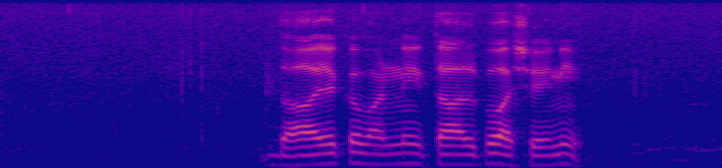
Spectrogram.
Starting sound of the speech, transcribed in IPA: d̪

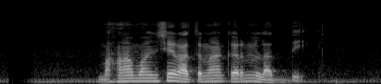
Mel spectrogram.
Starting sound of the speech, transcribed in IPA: m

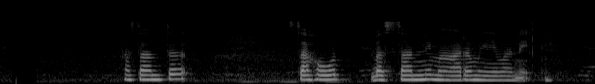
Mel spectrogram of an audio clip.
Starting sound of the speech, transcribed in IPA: h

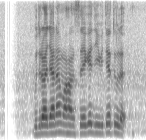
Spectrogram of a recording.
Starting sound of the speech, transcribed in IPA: b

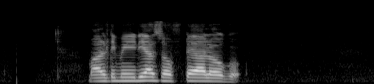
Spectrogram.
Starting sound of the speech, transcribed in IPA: m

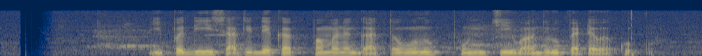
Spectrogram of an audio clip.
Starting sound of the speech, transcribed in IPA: i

